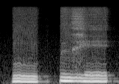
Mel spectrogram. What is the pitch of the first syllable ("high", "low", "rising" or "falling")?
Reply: low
